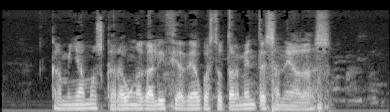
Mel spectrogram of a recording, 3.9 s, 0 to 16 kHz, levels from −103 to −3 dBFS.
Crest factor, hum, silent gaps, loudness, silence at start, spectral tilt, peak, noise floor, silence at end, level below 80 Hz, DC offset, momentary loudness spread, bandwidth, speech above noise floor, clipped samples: 18 dB; none; none; -19 LUFS; 0.55 s; -5.5 dB/octave; -2 dBFS; -54 dBFS; 0.3 s; -46 dBFS; under 0.1%; 9 LU; 11.5 kHz; 35 dB; under 0.1%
